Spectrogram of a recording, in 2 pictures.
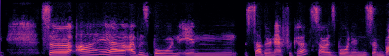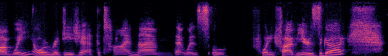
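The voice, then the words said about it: Distinctive non-North American accent. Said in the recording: “I love your voice ... What's that accent?”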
